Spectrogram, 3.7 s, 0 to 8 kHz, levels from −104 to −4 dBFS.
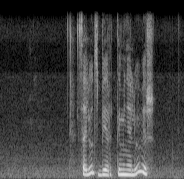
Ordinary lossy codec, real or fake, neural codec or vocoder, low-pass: none; real; none; 7.2 kHz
